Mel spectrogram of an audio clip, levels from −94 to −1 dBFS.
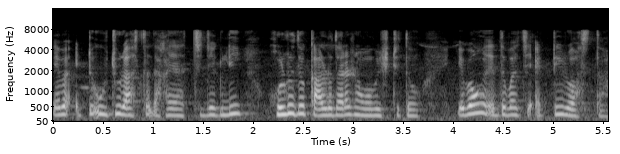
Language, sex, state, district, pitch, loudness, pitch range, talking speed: Bengali, female, West Bengal, Dakshin Dinajpur, 230 Hz, -28 LUFS, 215-260 Hz, 205 wpm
